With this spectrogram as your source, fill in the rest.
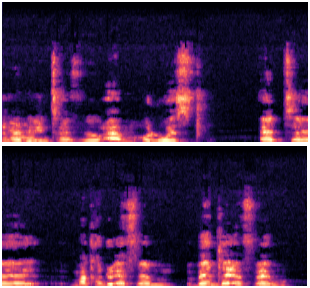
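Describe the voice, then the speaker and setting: A man with a Limpopo accent speaks at a very slow pace in a high pitch, his intonation monotone and flat. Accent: South African (Limpopo). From Limpopo, South Africa. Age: 40s. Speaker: community sports organiser. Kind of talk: interview answer.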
